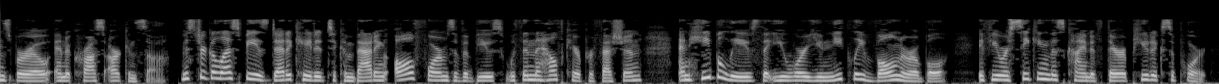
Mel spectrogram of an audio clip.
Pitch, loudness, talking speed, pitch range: 185 Hz, -20 LUFS, 165 wpm, 170-215 Hz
